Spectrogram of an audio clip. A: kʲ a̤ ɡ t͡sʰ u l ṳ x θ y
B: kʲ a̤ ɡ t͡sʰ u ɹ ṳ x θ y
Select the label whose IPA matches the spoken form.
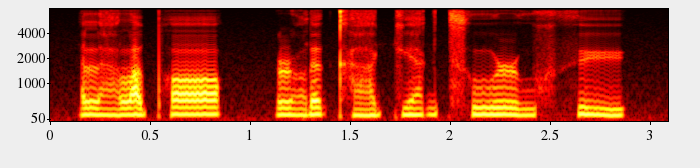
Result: B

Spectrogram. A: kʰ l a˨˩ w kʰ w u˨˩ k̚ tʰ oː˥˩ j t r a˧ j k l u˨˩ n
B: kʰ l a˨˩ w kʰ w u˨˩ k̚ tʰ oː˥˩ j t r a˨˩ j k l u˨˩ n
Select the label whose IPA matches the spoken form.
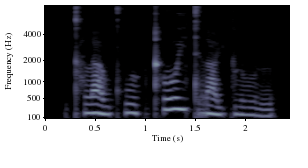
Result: B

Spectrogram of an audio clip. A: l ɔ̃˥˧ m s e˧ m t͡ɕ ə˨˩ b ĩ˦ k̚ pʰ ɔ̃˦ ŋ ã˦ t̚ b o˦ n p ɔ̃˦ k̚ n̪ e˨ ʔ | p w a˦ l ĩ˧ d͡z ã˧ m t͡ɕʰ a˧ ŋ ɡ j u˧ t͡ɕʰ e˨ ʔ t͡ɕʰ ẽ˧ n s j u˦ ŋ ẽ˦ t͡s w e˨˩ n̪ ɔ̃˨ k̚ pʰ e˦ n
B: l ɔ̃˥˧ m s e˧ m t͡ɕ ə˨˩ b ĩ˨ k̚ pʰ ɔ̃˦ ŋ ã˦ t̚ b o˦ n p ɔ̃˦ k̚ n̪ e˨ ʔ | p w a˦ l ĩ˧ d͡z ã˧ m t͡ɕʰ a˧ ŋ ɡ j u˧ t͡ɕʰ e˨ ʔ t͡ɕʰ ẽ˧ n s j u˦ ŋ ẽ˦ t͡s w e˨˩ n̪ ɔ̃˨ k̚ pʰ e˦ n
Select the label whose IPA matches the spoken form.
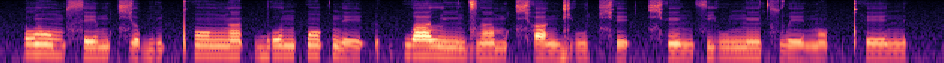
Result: B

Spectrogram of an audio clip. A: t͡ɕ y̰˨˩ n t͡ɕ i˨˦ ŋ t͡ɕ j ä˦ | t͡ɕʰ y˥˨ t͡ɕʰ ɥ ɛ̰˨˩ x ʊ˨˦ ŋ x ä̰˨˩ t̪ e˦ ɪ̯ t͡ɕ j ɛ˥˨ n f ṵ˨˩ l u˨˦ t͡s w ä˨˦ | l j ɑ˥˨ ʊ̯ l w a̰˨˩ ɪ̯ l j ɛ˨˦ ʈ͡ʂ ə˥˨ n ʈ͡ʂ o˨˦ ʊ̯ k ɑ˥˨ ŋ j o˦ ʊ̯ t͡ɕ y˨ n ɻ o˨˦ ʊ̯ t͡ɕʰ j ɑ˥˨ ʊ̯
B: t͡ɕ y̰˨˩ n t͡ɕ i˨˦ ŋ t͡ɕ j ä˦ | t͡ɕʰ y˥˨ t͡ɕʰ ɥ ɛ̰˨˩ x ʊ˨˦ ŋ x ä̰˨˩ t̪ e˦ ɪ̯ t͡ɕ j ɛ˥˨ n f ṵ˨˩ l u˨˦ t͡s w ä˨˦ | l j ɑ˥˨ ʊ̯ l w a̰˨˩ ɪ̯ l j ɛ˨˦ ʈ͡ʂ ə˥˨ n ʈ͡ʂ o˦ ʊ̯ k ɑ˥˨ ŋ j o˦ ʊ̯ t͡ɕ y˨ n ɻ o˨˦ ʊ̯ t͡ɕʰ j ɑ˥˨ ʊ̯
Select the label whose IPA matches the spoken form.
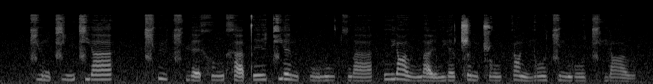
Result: A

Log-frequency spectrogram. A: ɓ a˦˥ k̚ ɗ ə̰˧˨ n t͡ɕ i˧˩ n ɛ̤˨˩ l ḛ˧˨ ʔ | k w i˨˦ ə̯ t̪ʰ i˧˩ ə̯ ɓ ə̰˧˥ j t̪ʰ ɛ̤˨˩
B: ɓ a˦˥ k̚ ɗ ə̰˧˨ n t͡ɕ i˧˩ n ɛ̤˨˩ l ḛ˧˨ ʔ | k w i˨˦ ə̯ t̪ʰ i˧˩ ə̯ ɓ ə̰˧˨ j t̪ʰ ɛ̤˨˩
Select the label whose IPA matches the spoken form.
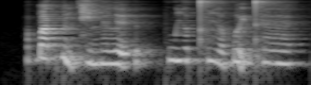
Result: B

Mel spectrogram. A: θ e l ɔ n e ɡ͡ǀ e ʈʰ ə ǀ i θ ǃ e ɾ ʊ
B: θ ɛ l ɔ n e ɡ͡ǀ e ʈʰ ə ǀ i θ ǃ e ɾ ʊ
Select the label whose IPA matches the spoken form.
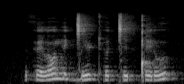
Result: B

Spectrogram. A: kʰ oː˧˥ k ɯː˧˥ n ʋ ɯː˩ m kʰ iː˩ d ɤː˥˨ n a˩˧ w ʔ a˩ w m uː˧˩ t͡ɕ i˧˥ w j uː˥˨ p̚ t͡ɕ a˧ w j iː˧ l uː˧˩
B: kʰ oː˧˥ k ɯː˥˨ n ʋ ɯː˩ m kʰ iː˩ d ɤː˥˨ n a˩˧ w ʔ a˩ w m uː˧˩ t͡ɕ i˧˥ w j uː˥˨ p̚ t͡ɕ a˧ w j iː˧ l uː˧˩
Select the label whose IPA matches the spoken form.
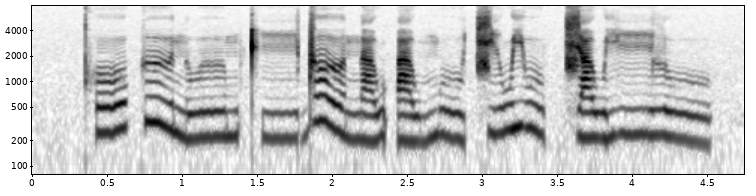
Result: B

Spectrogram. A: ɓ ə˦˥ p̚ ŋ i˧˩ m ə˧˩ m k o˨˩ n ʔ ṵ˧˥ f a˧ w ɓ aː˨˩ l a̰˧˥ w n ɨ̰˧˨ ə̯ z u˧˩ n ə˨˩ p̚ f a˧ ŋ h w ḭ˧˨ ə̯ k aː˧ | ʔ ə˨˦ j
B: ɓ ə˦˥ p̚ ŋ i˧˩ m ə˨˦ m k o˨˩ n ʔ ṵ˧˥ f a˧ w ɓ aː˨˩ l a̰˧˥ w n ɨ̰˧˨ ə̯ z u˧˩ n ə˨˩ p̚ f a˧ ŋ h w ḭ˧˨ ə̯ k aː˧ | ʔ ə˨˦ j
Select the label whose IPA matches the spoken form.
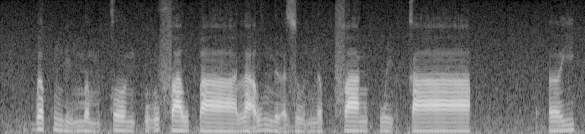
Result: A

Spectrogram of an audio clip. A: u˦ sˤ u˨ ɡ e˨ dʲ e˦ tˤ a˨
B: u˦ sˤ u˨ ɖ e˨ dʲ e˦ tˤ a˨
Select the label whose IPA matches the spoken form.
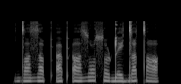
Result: B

